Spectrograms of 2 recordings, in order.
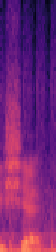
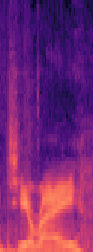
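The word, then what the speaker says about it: Ichère: So Taylor's informed me, I'm pronouncing this horribly wrong, but we're... how do you say this climb? According to Taylor? According to the French expert, Col de Ichere. Okay, so I've been saying the Ichere, which is probably very wrong.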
